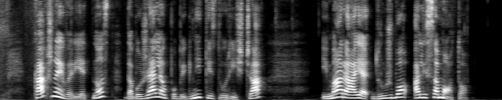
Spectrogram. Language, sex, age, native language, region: Slovenian, female, 50-59, Slovenian, Carinthia region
